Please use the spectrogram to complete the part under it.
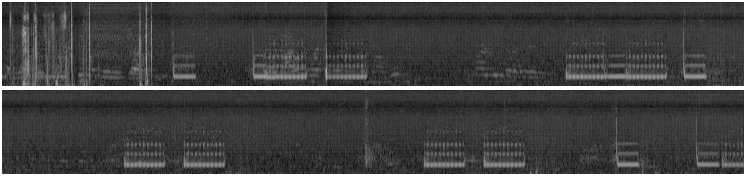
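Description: A phone call ringing unanswered, with a repeated two-part ringback tone in regular bursts, separated by short pauses, heard clearly through a phone line after a brief clatter at the start.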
